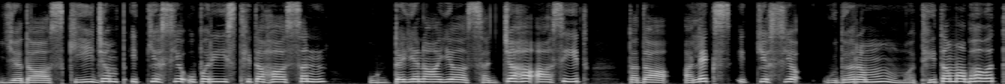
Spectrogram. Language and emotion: Sanskrit, fearful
